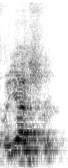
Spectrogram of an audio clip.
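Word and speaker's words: מעשר: It means 10th in Hebrew, and it's pronounced Mayashra.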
